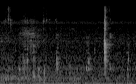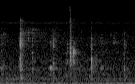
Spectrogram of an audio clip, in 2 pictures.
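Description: Near silence with faint chewing: soft mouth clicks and small crunches, a few spaced about a second apart, as a man eats a bite of cornmeal pie.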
